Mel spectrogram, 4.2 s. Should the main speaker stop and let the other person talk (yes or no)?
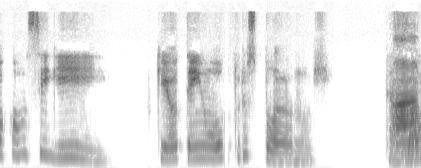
yes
